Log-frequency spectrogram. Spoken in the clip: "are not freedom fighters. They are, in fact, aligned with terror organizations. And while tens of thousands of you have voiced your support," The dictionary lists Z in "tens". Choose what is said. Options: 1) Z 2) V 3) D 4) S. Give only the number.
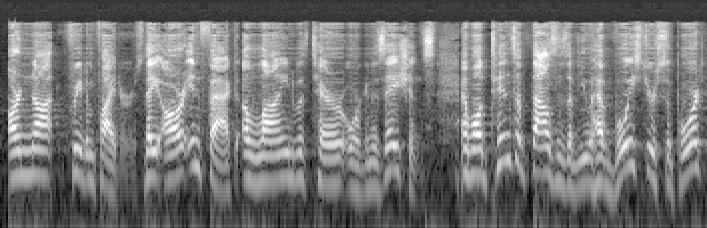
1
